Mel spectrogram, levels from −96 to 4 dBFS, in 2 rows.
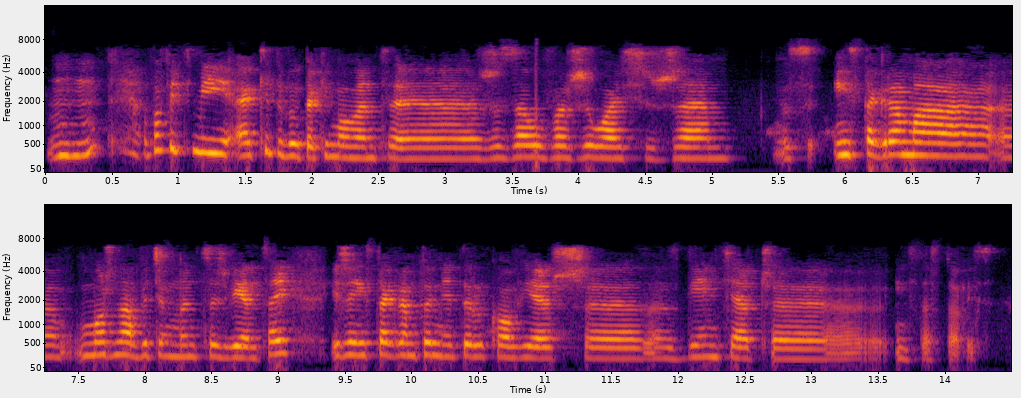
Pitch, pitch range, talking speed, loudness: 230 Hz, 210-260 Hz, 110 wpm, -21 LUFS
